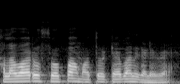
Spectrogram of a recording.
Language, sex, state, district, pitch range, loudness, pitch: Kannada, male, Karnataka, Bangalore, 115-135 Hz, -16 LUFS, 125 Hz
